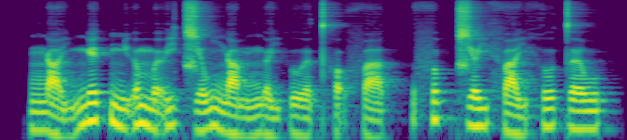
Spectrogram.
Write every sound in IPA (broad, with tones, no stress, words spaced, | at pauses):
ŋa˧˩jŋe˦˥t̚ ɲɨ̰˧˥ə̯mə̰ː˧˥jt͡ɕə˨˦wŋa˨˩m ŋə˨˩jʔu˨˩ə̯t̪ʰɔ̰˧˨fa˨˩t̚ | fə˦˥p̚t͡ɕə˧j fa˨˩jhu˧t̪ə˧w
